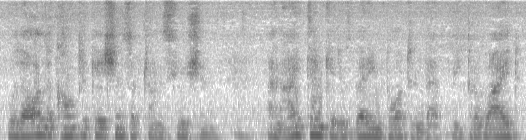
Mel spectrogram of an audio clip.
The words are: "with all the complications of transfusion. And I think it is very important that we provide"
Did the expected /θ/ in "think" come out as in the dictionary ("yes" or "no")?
no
